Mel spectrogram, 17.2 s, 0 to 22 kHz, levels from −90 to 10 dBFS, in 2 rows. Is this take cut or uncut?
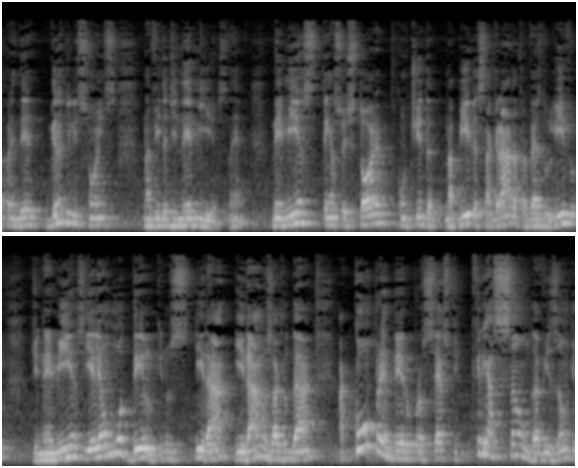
uncut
